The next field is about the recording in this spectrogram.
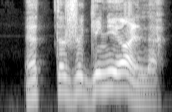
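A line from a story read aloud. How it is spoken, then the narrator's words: Exclaiming. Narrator (Russian): воскликнул Локин Бишоп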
